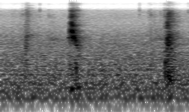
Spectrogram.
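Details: Boston Terrier named Jack making funny noises indoors in a small room: two short, breathy, sneeze-like snorts about a second apart, sharp and airy bursts, with a fainter puff near the start and quiet room hum between.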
